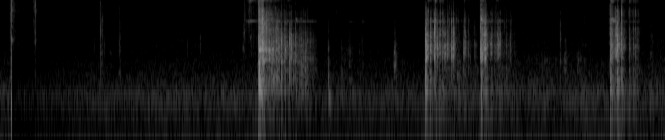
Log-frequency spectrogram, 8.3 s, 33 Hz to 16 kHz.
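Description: A sharp metallic click, then three bursts of metallic clinking and rattling, each under a second long. They are typical of spent .38 Special cartridge cases being shaken out of a revolver's cylinder and landing on a hard surface.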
